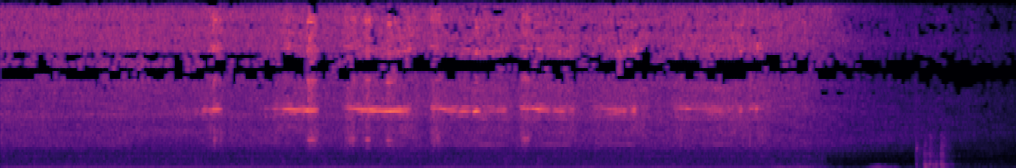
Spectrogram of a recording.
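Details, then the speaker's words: Podiatry nail grinder with water spray on an adult female patient's thick yellow fungal toenail: steady motor hum with rough rasping as the burr grinds the nail down, then stops. "so just going to grind it a little bit it's going to feel a little bit wet because it's got a it's going to spray a little bit of um water"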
